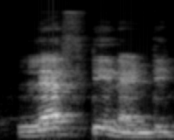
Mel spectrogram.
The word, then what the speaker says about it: lieutenant: ठीक है, और यहाँ पे क्या हो गया, इसकी स्पेलिंग जो होगी LIEUTENANT। ठीक है, ये होगा हमारे पास लेफ्टिनेंट। ठीक है, और इसकी जो प्रोनाउंसिएशन होगी वो भी लेफ्टिनेंट ही होगी।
